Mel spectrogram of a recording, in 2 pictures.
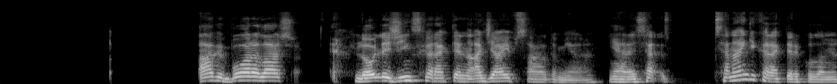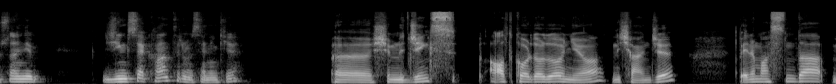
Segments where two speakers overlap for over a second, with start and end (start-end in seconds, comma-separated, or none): none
